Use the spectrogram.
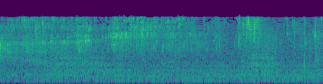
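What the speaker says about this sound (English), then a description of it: "we're just going to simulate that by pouring some tap water in here" Tap water poured from a container into a vessel makes a steady, close splashing pour that runs through the whole moment with no pauses.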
